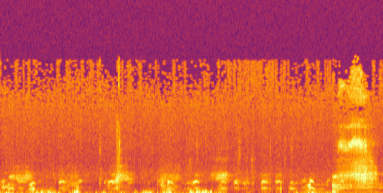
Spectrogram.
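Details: Geese on a river in the afternoon, repeated short honks from several birds in quick irregular succession over heavy low-pitched rumble, ending with a brighter burst of noise.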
